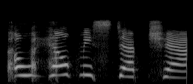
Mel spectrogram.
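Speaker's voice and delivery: high, very soft helpless begging; soft mock plea. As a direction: plead feebly, mock-helpless and hushed. Soft first take of meme plea.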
